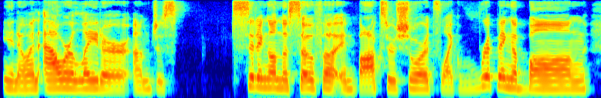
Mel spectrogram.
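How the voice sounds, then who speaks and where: A woman talks as a guest writer in a conversational interview. She is frank and quick to poke fun at herself, using plenty of casual slang. Her pitch sits in the middle for a woman. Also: fairly even intonation, smooth. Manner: candid, self-deprecating, slangy.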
